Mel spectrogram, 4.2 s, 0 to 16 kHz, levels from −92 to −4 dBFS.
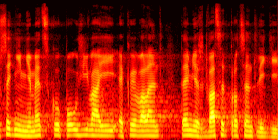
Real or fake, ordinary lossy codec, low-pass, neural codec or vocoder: fake; MP3, 96 kbps; 14.4 kHz; vocoder, 44.1 kHz, 128 mel bands every 256 samples, BigVGAN v2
